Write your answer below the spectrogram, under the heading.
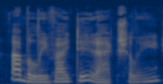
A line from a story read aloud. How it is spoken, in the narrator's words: she giggled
